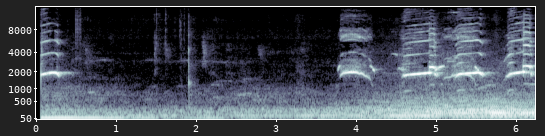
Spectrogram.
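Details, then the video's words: Javan pond heron (Ardeola speciosa): a short harsh harmonic squawk at the start, then after a quiet gap a burst of several nasal, slightly rising squawks near the end, over low background rumble. "Burung Blekok sawah"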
